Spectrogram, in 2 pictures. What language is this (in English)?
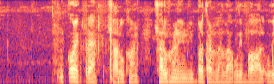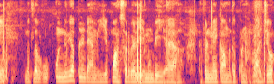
Dogri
